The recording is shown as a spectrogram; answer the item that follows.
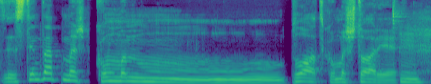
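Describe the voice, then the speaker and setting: An unremarkable speaking voice from a man, medium in pitch with ordinary pitch variation, in a very clean recording against a silent background. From Portugal. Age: 40s. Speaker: comedian and writer. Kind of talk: casual chat.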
